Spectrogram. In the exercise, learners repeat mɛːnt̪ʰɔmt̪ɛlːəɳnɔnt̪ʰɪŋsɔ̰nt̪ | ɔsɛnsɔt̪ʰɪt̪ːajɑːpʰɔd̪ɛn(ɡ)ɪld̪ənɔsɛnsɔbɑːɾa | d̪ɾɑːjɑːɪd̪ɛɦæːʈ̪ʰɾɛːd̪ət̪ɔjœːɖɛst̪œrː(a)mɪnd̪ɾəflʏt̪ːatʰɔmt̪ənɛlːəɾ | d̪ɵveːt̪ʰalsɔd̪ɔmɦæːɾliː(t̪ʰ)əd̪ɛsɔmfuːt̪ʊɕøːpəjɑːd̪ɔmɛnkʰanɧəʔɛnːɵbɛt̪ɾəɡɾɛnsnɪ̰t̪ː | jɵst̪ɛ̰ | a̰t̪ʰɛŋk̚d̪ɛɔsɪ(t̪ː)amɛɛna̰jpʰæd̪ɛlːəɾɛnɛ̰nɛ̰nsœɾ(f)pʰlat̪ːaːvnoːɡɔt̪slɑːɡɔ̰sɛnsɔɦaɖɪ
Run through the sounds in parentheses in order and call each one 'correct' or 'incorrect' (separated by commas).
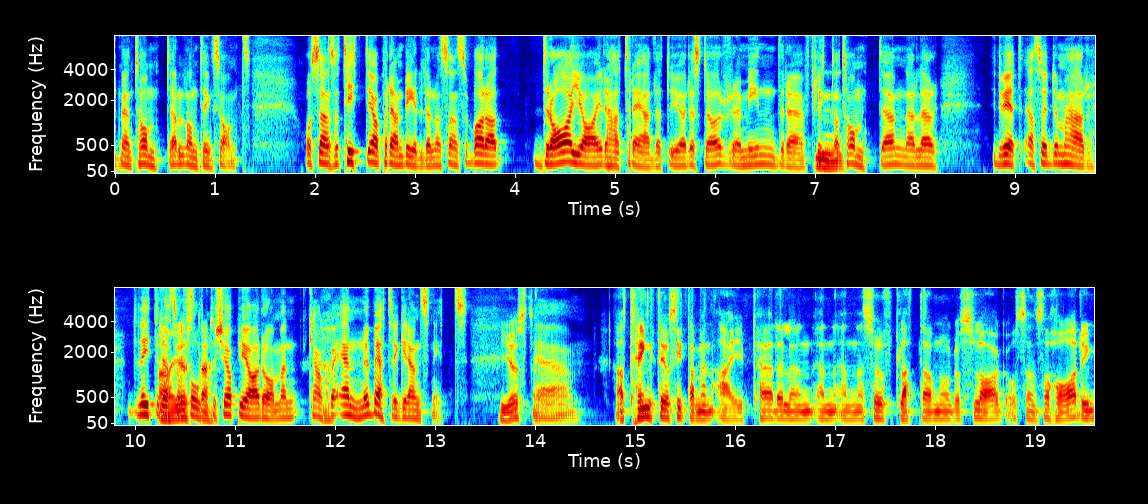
incorrect, incorrect, incorrect, correct, correct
